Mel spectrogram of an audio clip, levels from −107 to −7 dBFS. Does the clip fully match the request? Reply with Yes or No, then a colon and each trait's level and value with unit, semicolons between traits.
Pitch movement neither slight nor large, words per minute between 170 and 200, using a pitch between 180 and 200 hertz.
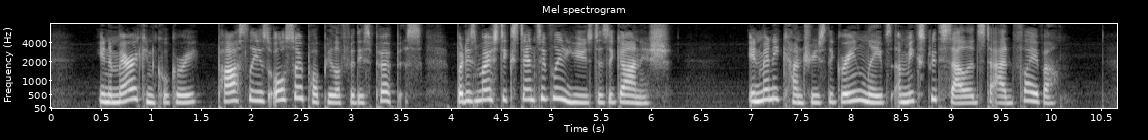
No: average, 4.9 semitones; average, 175 wpm; very high, 260 Hz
